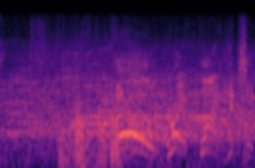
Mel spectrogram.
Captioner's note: crowd cheering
